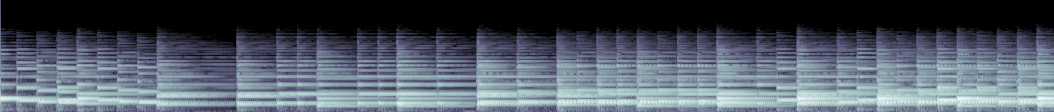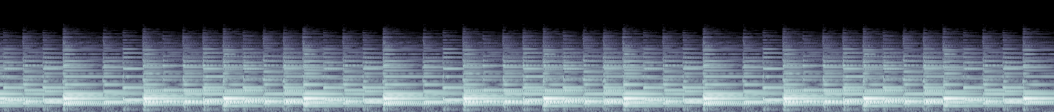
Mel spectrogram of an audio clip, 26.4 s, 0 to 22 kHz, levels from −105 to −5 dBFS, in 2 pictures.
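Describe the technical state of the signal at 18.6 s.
At 18.6 s the signal carries a doubled audio track, as it does throughout the clip. The same audio is likely being picked up twice, once by a slower second path, so two copies are mixed out of step. A full-band duplicate trails the original by about a second at roughly the same loudness, with no decay or room colouring, so every sound is followed by a clean, equally strong repeat.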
